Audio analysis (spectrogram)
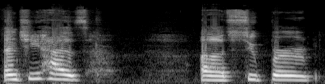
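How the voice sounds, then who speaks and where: A woman's voice: medium pitch, fairly even intonation, very slow, darkish tone. A young woman chatting casually about books as a vlogger, rambling with lots of fillers and restarts, a little congested from a cold. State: slightly congested with a cold, occasional cough. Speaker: book vlogger. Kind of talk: casual chat.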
